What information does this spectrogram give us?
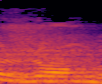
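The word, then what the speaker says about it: wrong: रोंग, ठीक है रोंग डब्ल्यू से शुरू हो रहा है, डब्ल्यू उसका साइलेंट होता है, उसको रोंग बोलते हैं.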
